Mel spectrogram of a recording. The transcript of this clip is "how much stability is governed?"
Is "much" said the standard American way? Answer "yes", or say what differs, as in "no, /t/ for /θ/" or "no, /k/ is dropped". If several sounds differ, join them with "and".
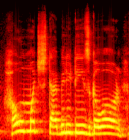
yes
